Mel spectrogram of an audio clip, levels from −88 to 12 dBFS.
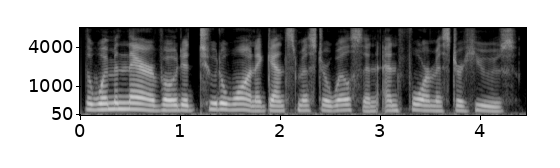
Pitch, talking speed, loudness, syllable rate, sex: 180 Hz, 190 wpm, -16 LUFS, 4.9 syllables/s, female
